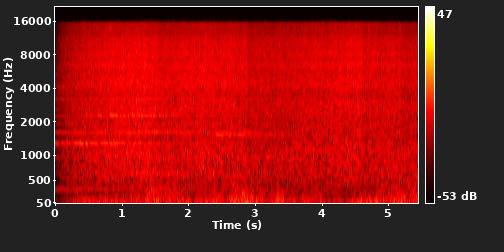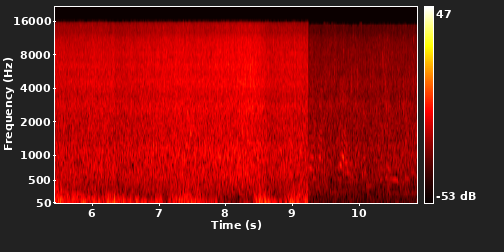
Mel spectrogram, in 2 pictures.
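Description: Water rushing out through a glacial lake's outlet canal and sluice, with wind buffeting the microphone in gusts. It cuts off abruptly about a second before the end, leaving a much quieter background.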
